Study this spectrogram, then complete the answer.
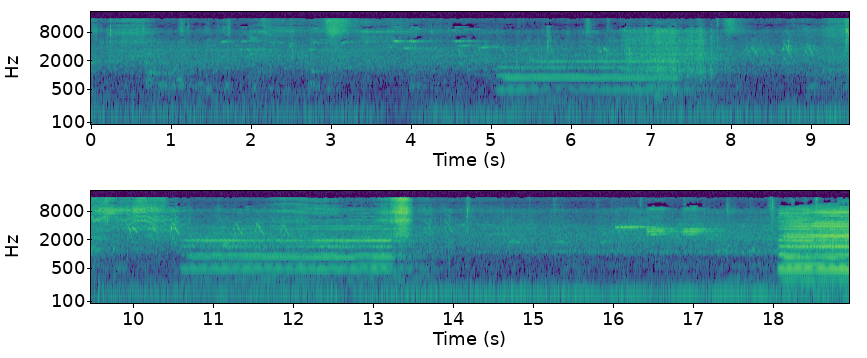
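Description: A train rumbles as it approaches, growing louder.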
